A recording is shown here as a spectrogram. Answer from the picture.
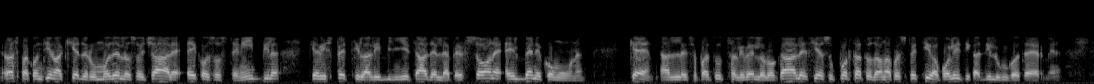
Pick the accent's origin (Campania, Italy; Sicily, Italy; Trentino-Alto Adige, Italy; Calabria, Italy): Calabria, Italy; ovviamente noi come calabresi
